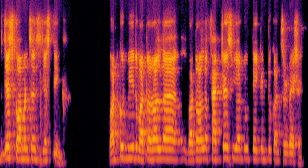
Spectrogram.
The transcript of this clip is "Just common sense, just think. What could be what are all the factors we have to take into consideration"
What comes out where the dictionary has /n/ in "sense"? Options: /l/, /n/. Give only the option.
/n/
